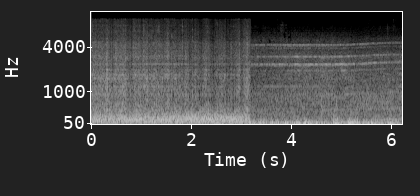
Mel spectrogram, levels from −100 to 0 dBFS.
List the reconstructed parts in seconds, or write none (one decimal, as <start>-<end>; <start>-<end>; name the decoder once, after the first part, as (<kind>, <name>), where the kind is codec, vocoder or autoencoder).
none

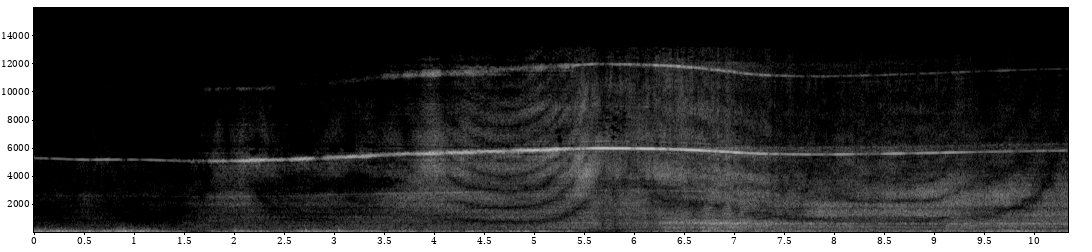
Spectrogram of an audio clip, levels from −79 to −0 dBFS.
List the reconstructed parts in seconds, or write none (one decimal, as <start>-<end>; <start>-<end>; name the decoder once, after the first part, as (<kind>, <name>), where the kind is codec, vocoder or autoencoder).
1.4-5.4 (vocoder, BigVGAN v2)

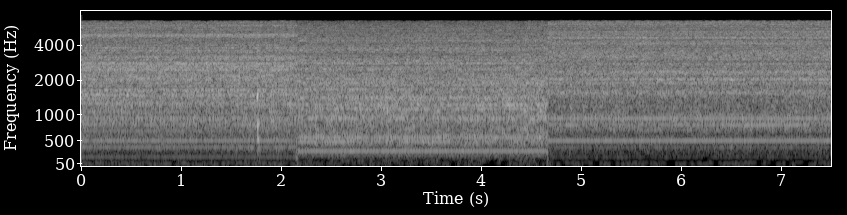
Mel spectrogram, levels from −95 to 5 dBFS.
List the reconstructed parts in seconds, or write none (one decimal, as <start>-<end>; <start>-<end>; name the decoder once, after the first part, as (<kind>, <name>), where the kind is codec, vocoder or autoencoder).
none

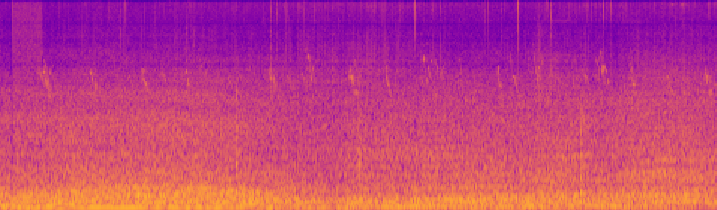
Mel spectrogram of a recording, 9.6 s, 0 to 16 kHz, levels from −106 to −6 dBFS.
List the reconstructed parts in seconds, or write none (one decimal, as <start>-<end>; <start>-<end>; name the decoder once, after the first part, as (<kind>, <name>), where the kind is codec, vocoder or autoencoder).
3.5-6.7 (vocoder, BigVGAN v2); 7.4-8.7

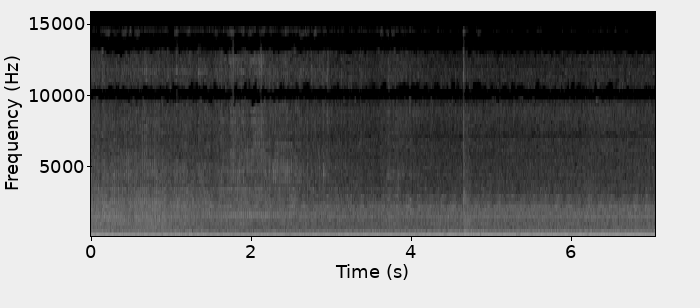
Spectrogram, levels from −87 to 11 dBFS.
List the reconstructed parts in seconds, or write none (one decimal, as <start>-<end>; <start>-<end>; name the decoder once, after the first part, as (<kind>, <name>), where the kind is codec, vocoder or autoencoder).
0.0-7.1 (vocoder, BigVGAN v2)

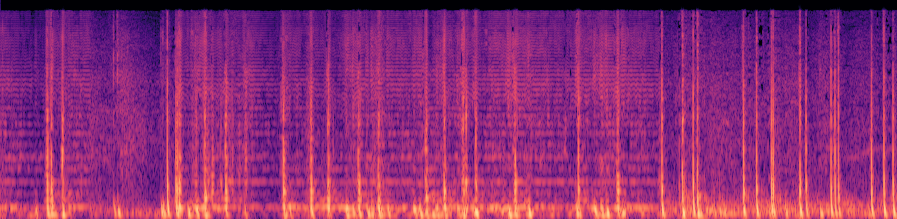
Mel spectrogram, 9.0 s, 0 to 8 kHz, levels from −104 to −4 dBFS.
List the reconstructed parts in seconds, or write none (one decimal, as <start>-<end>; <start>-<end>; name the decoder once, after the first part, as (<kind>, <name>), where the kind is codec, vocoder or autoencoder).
0.0-0.9 (vocoder, BigVGAN v2); 1.8-6.6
